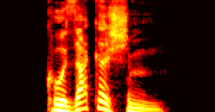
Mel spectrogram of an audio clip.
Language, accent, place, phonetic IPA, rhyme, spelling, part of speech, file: German, Germany, Berlin, [koˈzakɪʃm̩], -akɪʃm̩, kosakischem, adjective, De-kosakischem.ogg
- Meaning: strong dative masculine/neuter singular of kosakisch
